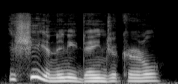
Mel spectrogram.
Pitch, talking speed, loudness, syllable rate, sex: 170 Hz, 200 wpm, -13 LUFS, 6.6 syllables/s, male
